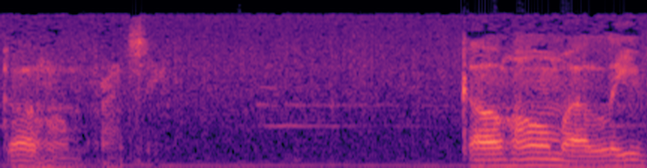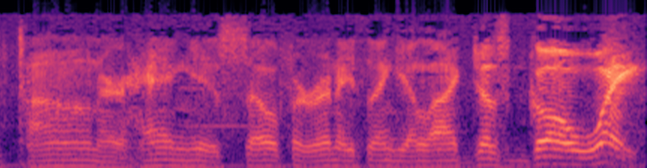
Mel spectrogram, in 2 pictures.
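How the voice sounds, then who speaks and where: An actor playing a calm, commanding frontier marshal in a 1950s radio drama, speaking low and firm. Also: male voice, soft background music. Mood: stern. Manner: low, measured, firm; rises to a shout facing a mob. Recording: dull old radio recording with faint hiss.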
